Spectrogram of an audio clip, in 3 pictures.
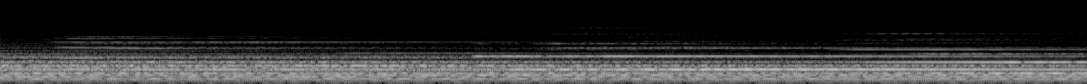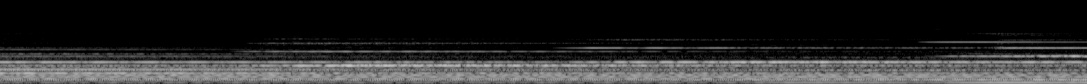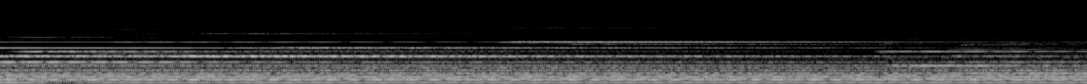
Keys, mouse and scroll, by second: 3.4-4.0 scroll up 3, 4.0 shift+middle click, 5.1 alt+middle click, 5.6 shift+middle click, 5.8-6.2 scroll up 4, 6.2-7.0 shift+middle drag, 7.0 click, 7.3 Tab, 7.8 shift+middle click, 8.5 Tab, 8.6 click, 8.7 Tab, 10.1-12.3 shift+middle drag, 12.1 scroll up 3, 13.4 ctrl+r, 14.3 3, 14.7 click, 14.9 alt+shift+click, 15.1 alt+shift+click, 15.5 middle click, 16.0-17.9 scroll down 3, 17.9 e, 18.8 s, 20.7 s, 21.4 g, 23.5 ctrl+KP_Add, 23.8 ctrl+KP_Add, 24.3 ctrl+z, 25.5-28.0 drag, 28.1 click, 28.4-29.0 scroll down 11, 28.6 Tab, 29.0 click, 29.2 b, 29.6 o.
